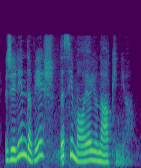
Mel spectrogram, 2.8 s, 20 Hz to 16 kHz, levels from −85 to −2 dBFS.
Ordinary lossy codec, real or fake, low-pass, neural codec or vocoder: AAC, 64 kbps; fake; 7.2 kHz; codec, 16 kHz, 0.5 kbps, X-Codec, HuBERT features, trained on LibriSpeech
